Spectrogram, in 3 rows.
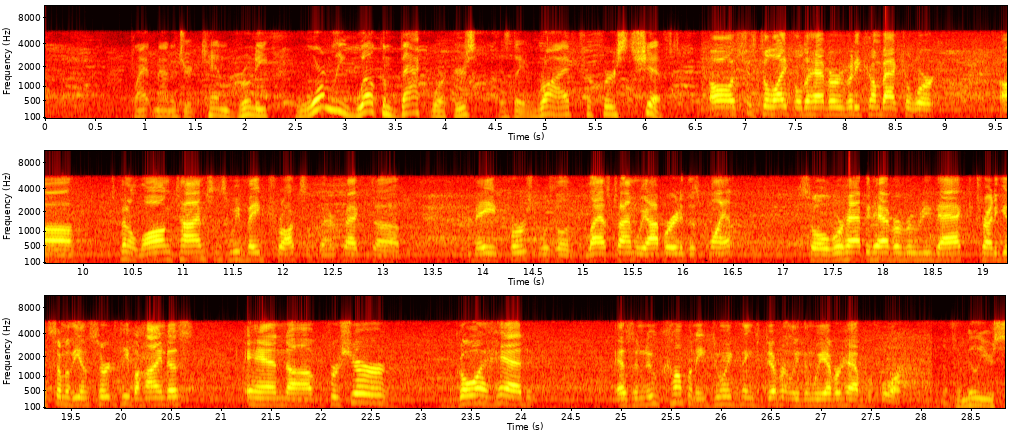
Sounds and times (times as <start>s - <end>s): Speech: 0.8s - 8.9s, 9.6s - 13.2s, 23.3s - 24.2s, 25.0s - 28.8s.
